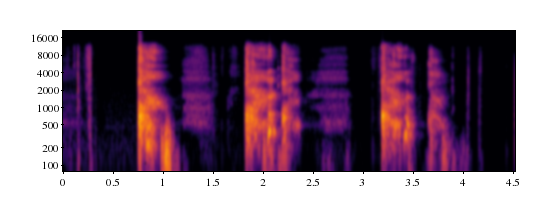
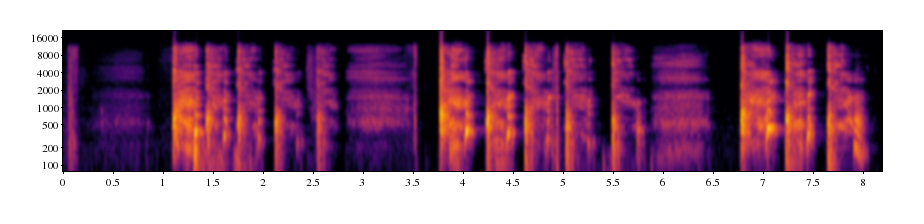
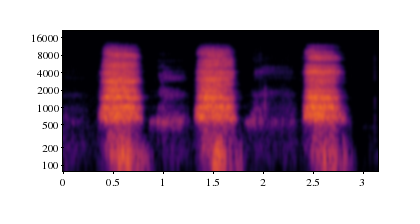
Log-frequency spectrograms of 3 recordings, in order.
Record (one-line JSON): {"three_cough_length": "4.5 s", "three_cough_amplitude": 32768, "three_cough_signal_mean_std_ratio": 0.34, "cough_length": "8.2 s", "cough_amplitude": 32768, "cough_signal_mean_std_ratio": 0.4, "exhalation_length": "3.2 s", "exhalation_amplitude": 15508, "exhalation_signal_mean_std_ratio": 0.52, "survey_phase": "beta (2021-08-13 to 2022-03-07)", "age": "18-44", "gender": "Female", "wearing_mask": "No", "symptom_cough_any": true, "symptom_runny_or_blocked_nose": true, "symptom_shortness_of_breath": true, "symptom_abdominal_pain": true, "symptom_diarrhoea": true, "symptom_fatigue": true, "symptom_fever_high_temperature": true, "symptom_headache": true, "symptom_change_to_sense_of_smell_or_taste": true, "symptom_loss_of_taste": true, "symptom_onset": "9 days", "smoker_status": "Never smoked", "respiratory_condition_asthma": true, "respiratory_condition_other": false, "recruitment_source": "Test and Trace", "submission_delay": "2 days", "covid_test_result": "Positive", "covid_test_method": "RT-qPCR", "covid_ct_value": 15.4, "covid_ct_gene": "ORF1ab gene", "covid_ct_mean": 15.8, "covid_viral_load": "6800000 copies/ml", "covid_viral_load_category": "High viral load (>1M copies/ml)"}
